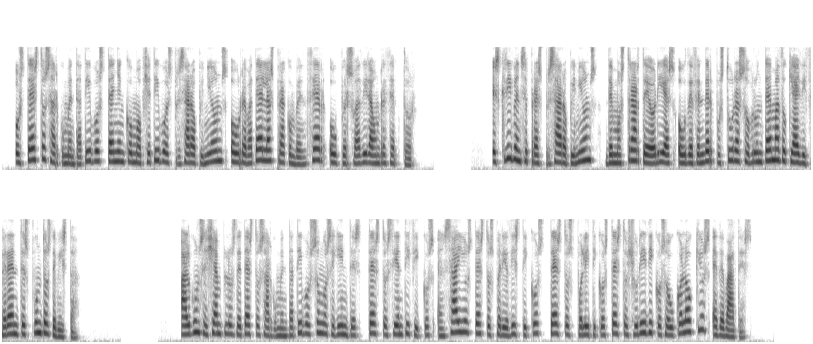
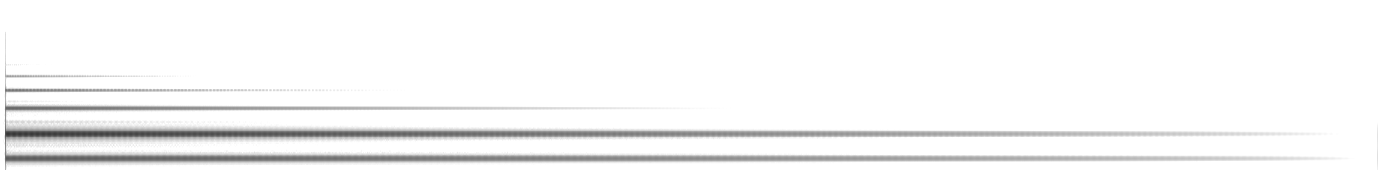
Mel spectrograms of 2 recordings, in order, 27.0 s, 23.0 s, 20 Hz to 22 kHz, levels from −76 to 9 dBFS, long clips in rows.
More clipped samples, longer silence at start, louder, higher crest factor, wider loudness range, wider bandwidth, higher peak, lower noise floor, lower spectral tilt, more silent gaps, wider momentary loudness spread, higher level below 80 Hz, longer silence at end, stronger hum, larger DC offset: neither; first, 0.2 s vs 0.05 s; about the same, -18 LUFS vs -20 LUFS; about the same, 18 dB vs 18 dB; second, 5 LU vs 25 LU; first, 7.6 kHz vs 3.8 kHz; first, 0 dBFS vs -6 dBFS; second, -56 dBFS vs -81 dBFS; about the same, -6 dB/octave vs -5 dB/octave; first, 7.21-7.80 s, 15.48-16.08 s vs none; second, 8 LU vs 25 LU; first, -56 dBFS vs -86 dBFS; second, 1.05 s vs 7.3 s; neither; neither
